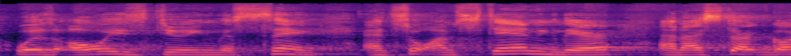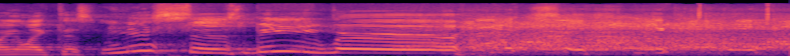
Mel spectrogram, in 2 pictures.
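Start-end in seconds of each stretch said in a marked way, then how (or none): 4.5-7.9 high, loud British call, drawn out slowly; laughing British shout through the name; Mister Beaver British accent. Retold or imitated. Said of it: "in his British accent".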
